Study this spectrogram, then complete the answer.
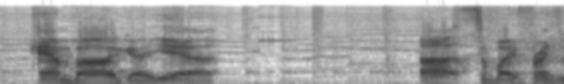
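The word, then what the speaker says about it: ハンバーガー: in japan no so the japanese word for hamburger is hamburger something like that pronounced like that hambaga yeah uh so my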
